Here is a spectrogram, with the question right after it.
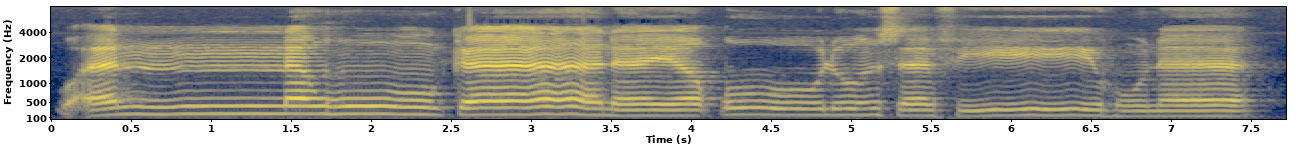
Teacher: کاف کے بعد الف ہے، ایک الف کے مقدار کھینچیں گے۔ قاف کو موٹا پڑھیں گے، واو کے ساتھ ملا کر ایک الف کے مقدار کھینچ کر پڑھیں گے۔ فا کو یا کے ساتھ ملا کر یا کو بھی ایک الف کے مقدار کھینچیں گے۔ · وَأَنَّهُ كَانَ يَقُولُ سَفِيهُنَا، حمزے کو نون مشدد کے ساتھ ملا کر نون پر غنہ کریں گے۔ ہا کے اوپر الٹا پیش ہے، ایک الف کے مقدار کھینچ کر پڑھیں گے۔ کاف کے بعد الف ہے، ایک الف کے مقدار کھینچیں گے۔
